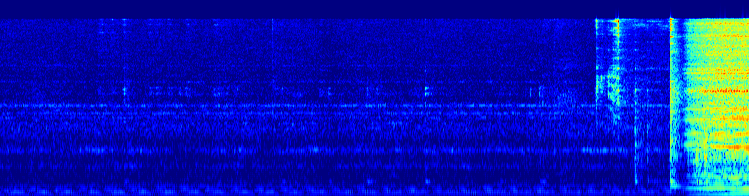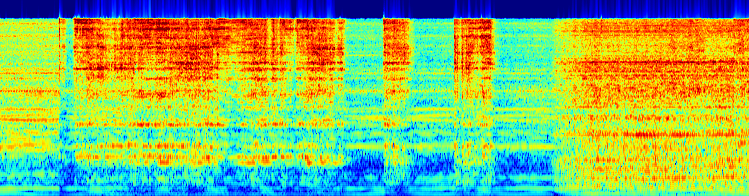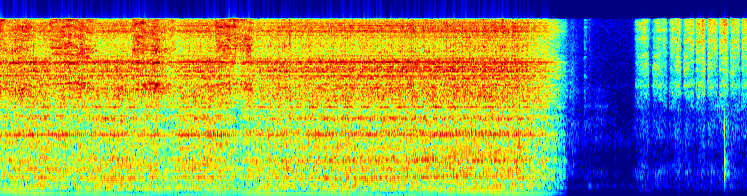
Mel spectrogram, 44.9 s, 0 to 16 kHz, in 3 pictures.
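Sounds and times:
bench grinder humming: 13.7 - 41.3.

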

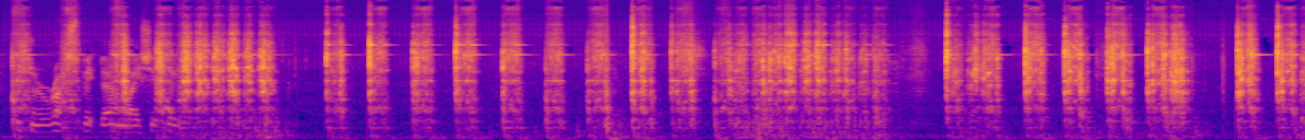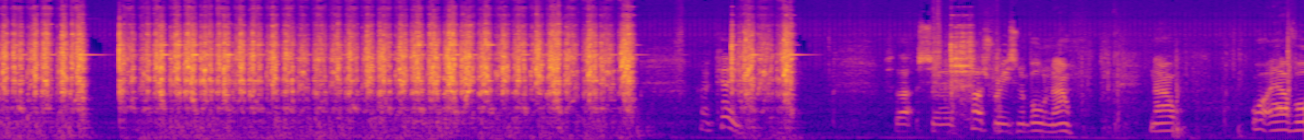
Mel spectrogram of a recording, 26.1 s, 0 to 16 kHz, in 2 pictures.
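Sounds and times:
rasp scraping wood: 0.0 - 19.5, 20.4 - 21.1.

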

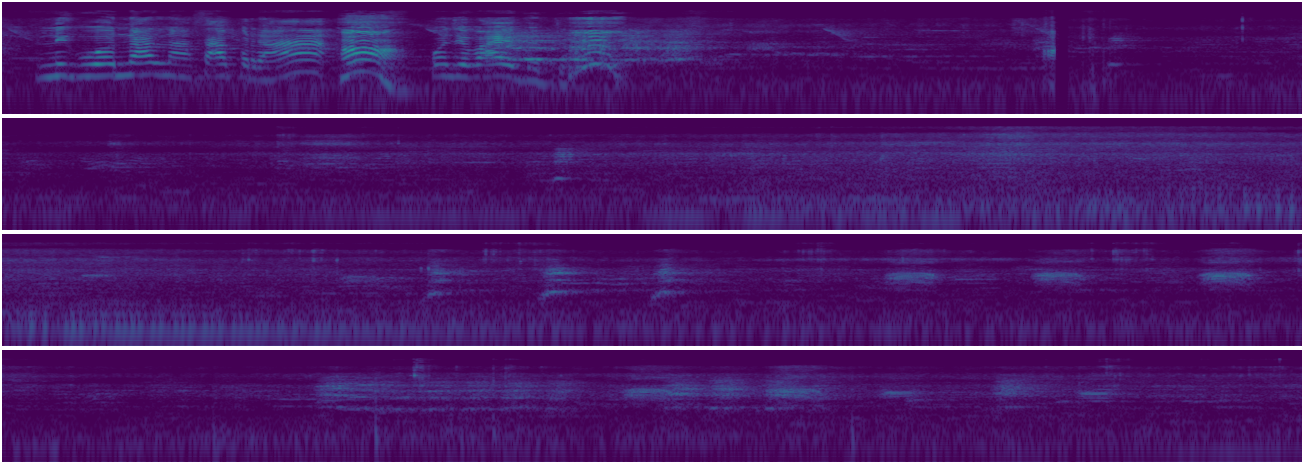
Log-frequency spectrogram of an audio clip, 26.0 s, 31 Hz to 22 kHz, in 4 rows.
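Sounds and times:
crows cawing: 17.4 - 19.4, 22.6 - 24.1.

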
